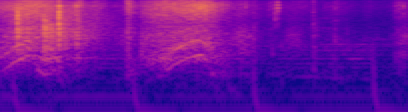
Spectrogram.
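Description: Zipper on a fabric laptop sleeve's pocket being pulled shut, in short strokes mostly in the first second or so.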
